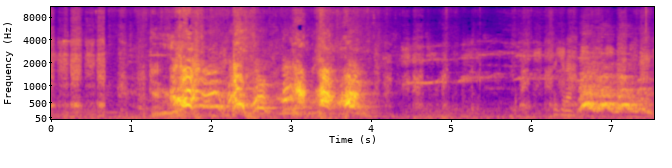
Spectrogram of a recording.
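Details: Rottweiler guard dogs from a Rottweiler kennel: a burst of four or five loud, rough barks in quick succession, then quieter whining and a person's voice, with faint speech in the background.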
